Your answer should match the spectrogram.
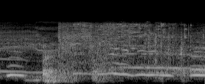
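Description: A long hissing noise with a thin wavering tone running through it, starting about half a second in.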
